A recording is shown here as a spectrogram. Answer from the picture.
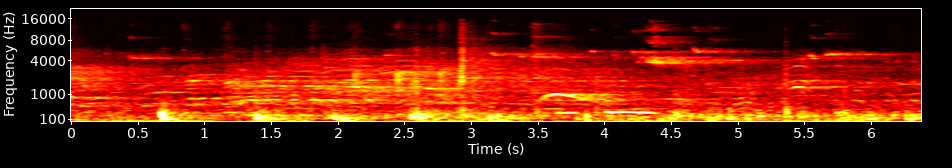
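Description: Basketball game in a gym: a basketball bouncing on the court in scattered knocks, with voices calling out over the echo of a large hall.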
